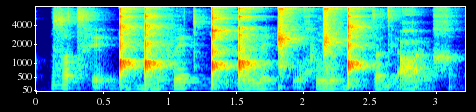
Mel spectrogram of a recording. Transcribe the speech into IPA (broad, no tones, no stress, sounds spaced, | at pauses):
zˤ ʊ t͡sʰ ḛ ɡ͡ǃ ʌ ɡ͡ǃ e f e t ɡ͡ǃ ɔ̰ ŋ͡ǃ ʌ m e ǁʰ ṵ χ ŋ͡ǁ ʊ ɡ͡ǃ ḛ t ʌ d ḛ ʕ ḛ χ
